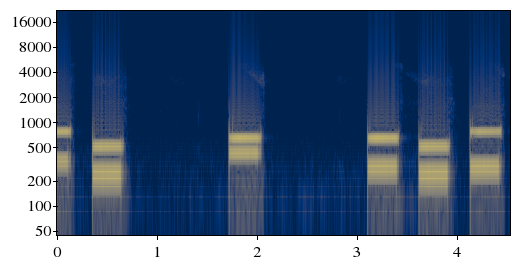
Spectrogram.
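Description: Phone keypad touch-tones (DTMF): six short two-tone beeps as a voicemail box number is keyed in at the voicemail prompt. The beeps are unevenly spaced, with longer pauses after the second and third.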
